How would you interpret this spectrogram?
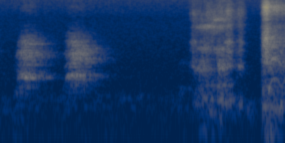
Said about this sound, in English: Perfectly timed dog bark.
